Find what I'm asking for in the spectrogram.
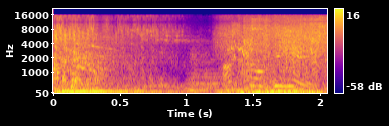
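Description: A dense magical whoosh and crackling burst from the Stupefy stunning spell in Harry Potter and the Half-Blood Prince video game, loud and sustained, with a brief dip before the effect swells again.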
